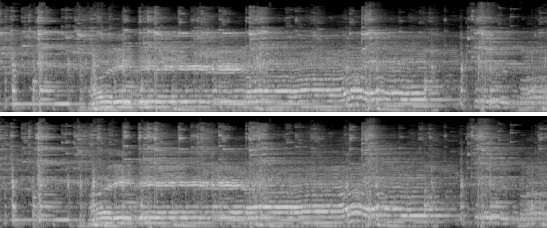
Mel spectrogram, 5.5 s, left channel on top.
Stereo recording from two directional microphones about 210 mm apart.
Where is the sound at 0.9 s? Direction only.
25° left (ahead or behind).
